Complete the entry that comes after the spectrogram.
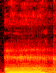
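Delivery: word ringing with echo; echo effect. Shown as a demonstration. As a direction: say it into a reverb. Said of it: "You can even add echo".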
